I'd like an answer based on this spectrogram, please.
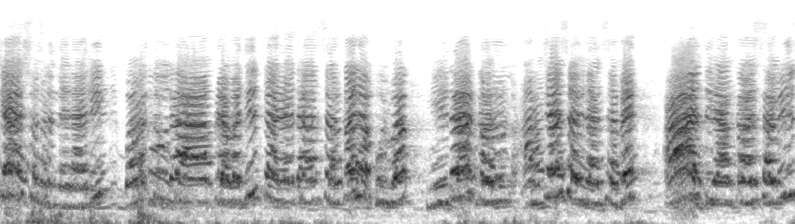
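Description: A group of schoolchildren reciting the Preamble of the Indian Constitution together in Marathi, with short pauses between phrases.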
